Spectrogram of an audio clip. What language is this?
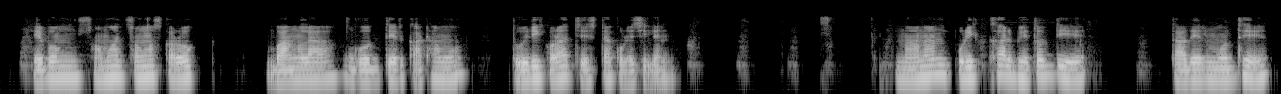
Bangla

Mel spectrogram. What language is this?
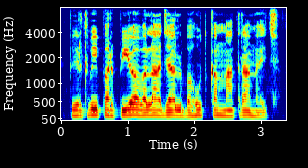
Maithili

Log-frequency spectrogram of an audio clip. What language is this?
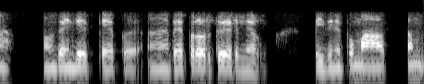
Malayalam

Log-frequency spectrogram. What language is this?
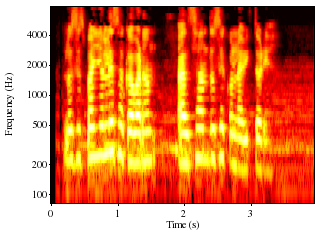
Spanish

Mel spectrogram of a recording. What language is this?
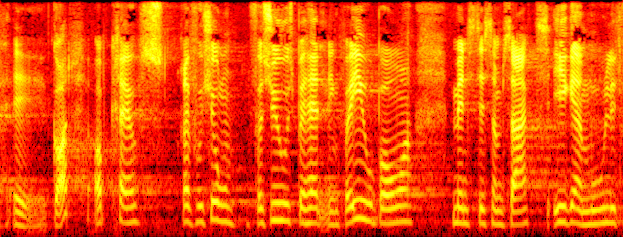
Danish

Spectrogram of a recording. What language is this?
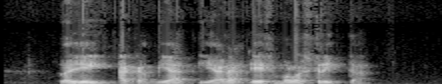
Catalan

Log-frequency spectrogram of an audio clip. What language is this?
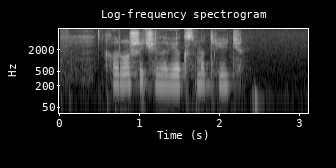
Russian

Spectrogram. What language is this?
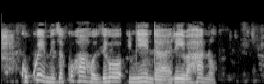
Kinyarwanda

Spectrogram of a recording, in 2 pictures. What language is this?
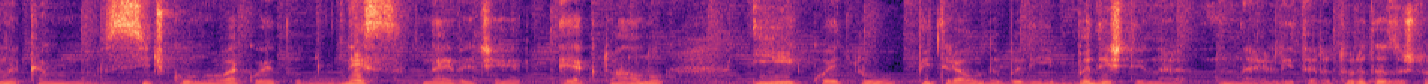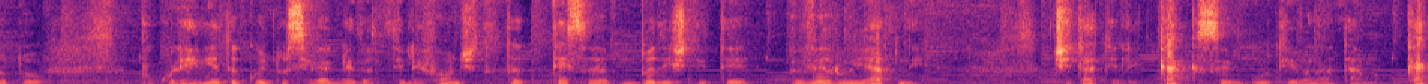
Bulgarian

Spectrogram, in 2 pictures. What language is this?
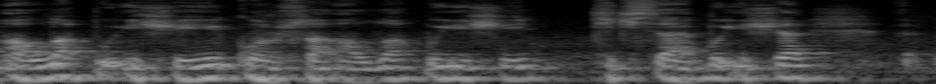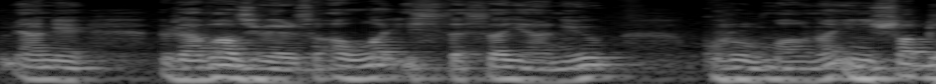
Turkish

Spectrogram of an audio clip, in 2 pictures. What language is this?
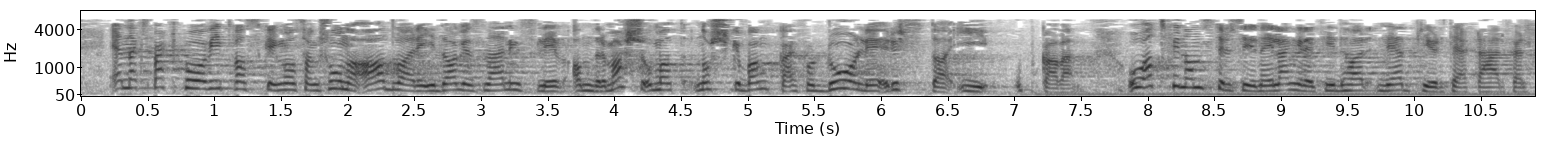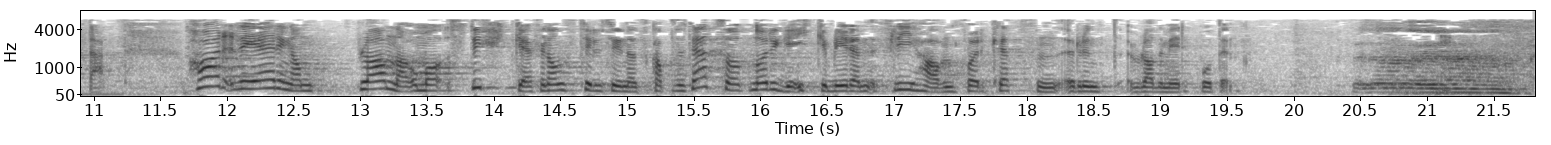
Norwegian Bokmål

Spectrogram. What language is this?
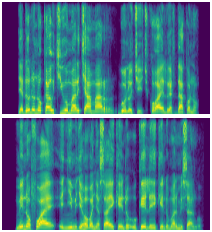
Luo (Kenya and Tanzania)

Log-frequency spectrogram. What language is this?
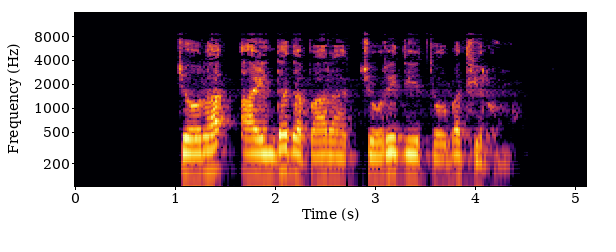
Phalura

